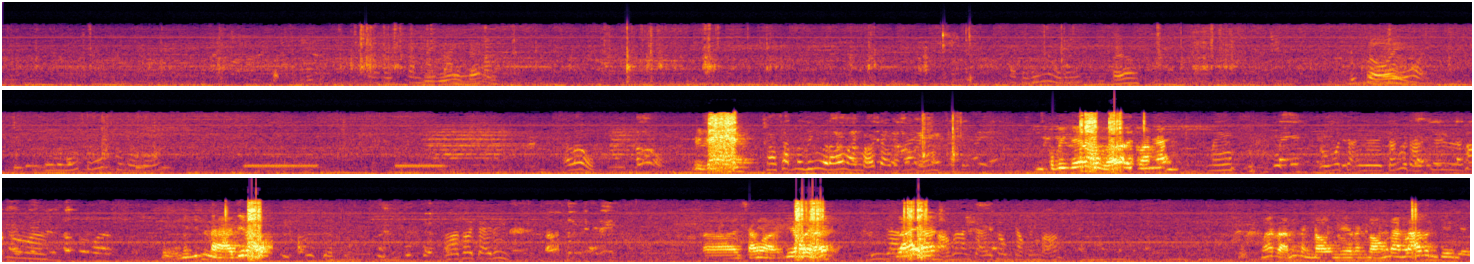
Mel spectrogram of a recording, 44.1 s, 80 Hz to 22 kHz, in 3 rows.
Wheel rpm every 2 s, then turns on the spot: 0, 0, 0, 0, 0, 0, 0, 0, 0, 0, 0, 0, 0, 0, 0, 0, 0, 0, 0, 0, 0, 0.
none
